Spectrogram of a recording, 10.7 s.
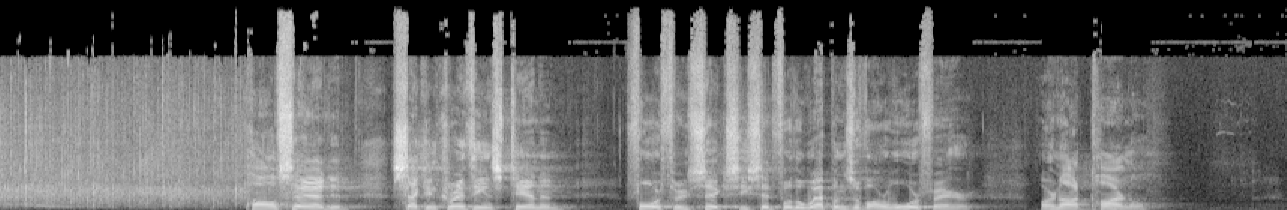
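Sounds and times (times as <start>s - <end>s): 
audience applause and hand clapping: 0.0s - 2.7s
speech: 2.0s - 9.7s.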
